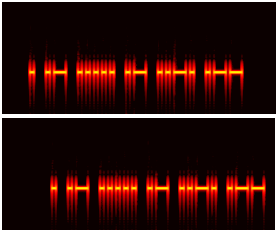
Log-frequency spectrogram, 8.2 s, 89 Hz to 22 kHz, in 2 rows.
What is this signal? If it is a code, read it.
Morse code, heard as a keyed tone, about 20 wpm, 700 Hz. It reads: EA5AFW EA5AFW
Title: DXCC-100 Call Signs - 6 Characters - Repeated 2x - 20wpm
